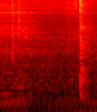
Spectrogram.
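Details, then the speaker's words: Speakers on a normal power strip without surge protector: a sharp single pop over faint hiss when an electric fan is unplugged from the same strip, a switching transient. "see here, you can hear that, that's from the speakers due to when removing electric fan. Hear that? See? It's really bad."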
